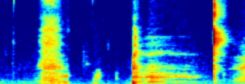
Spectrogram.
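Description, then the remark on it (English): Tarot cards being shuffled for a reading for the sign of Leo: a soft papery rustle, then two sharp slaps of cards a second apart, each trailing off in a brief flutter. Quiet overall, with no talking. “So let me go ahead and shuffle here.”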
